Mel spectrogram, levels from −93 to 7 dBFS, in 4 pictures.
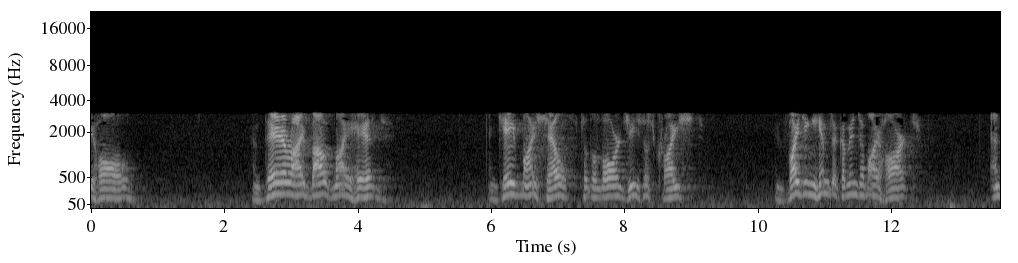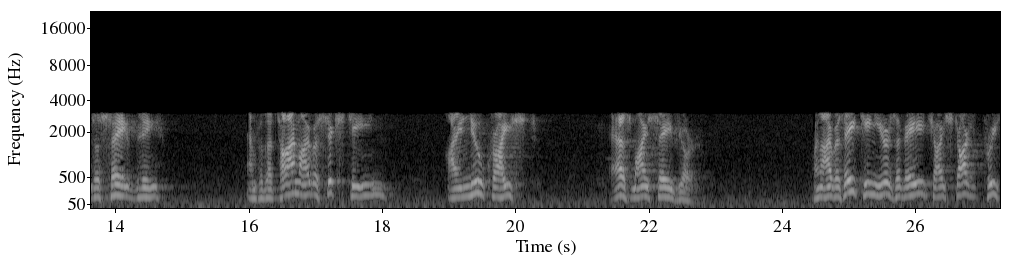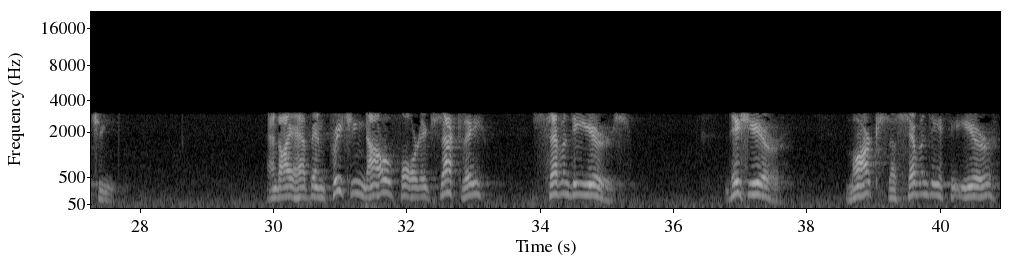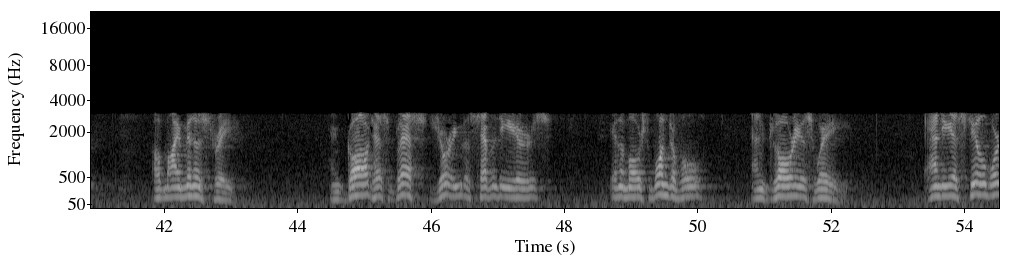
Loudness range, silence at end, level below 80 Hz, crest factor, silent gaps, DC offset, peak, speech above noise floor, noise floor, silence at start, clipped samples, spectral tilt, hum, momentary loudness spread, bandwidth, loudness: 6 LU; 0 s; -66 dBFS; 24 dB; none; under 0.1%; -12 dBFS; 30 dB; -64 dBFS; 0 s; under 0.1%; -0.5 dB/octave; none; 17 LU; 3.2 kHz; -33 LUFS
